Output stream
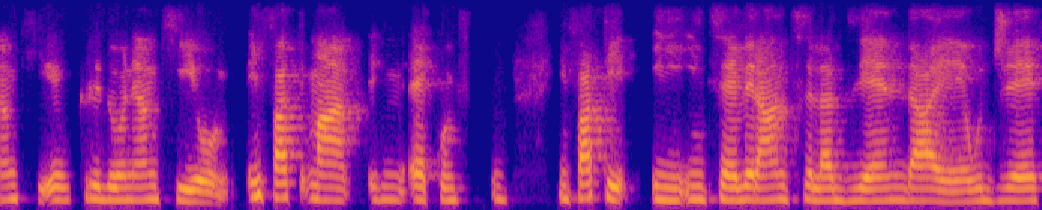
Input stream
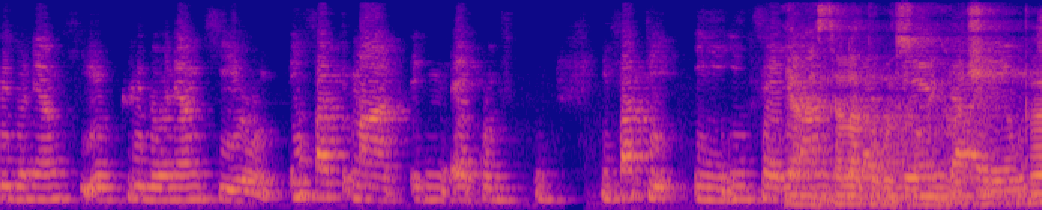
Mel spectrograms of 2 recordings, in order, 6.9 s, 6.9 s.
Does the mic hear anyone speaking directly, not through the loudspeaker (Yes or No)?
Yes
